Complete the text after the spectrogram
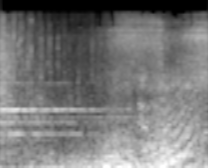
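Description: Electric sparks crackle and buzz.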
